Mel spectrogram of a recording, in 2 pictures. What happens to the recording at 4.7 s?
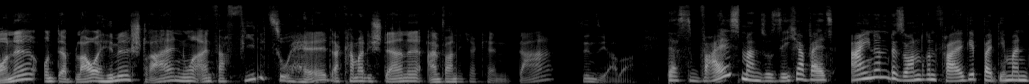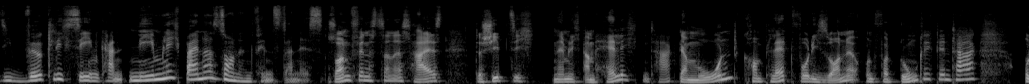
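At 4.57 s the level drops abruptly by about 12 dB, a sudden gain jump, and it stays down until 6.69 s, when it snaps back. The speech and the background noise fall and return together, with no fade on either edge, so you hear the whole sound step down and then up again. The likely cause is a digital gain change applied without a ramp, such as a setting change or bit shift landing between two samples.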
